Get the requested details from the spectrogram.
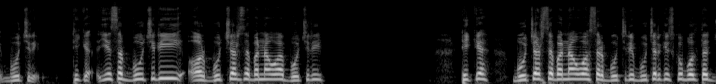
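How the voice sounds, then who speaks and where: A man's voice: extremely high pitch, dry recording, clean studio sound. A man teaching exam vocabulary, spelling words letter by letter and asking rhetorical questions in a repetitive, coaxing way. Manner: repetitive, coaxing, addresses listeners as sir and bhai. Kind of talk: exam-prep vocabulary lesson.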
